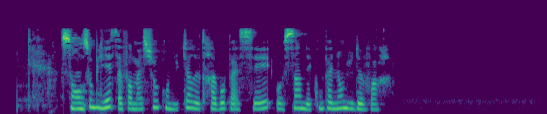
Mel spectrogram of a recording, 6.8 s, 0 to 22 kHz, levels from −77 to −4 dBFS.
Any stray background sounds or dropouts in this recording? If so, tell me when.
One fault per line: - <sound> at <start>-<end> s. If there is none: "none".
none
